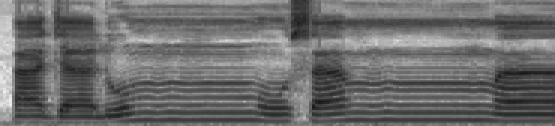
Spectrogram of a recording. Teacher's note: Jadi untuk mudah fahamnya, tanwin ini kita buang 1, kita ganti dengan alif. Jadi ma ini dibaca panjang. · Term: mad iwad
